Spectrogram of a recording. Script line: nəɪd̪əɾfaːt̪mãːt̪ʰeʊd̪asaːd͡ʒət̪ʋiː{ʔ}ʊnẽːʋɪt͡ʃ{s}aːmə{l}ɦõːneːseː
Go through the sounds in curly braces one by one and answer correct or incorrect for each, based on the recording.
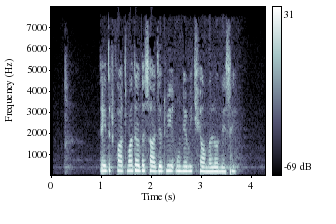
correct, incorrect: ʃ, correct

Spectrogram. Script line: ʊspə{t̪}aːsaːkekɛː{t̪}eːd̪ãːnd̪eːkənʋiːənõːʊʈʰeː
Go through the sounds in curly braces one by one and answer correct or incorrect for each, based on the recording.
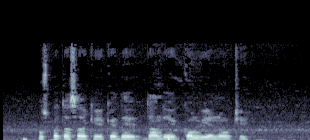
correct, incorrect: d̪

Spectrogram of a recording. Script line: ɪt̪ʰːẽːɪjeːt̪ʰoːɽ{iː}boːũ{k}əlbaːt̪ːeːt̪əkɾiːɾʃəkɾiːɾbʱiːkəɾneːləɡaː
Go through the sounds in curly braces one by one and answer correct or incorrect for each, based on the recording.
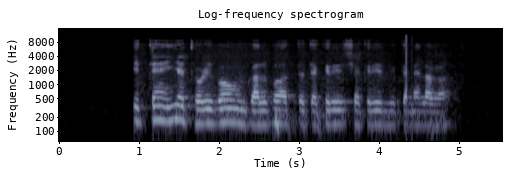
correct, incorrect: ɡ

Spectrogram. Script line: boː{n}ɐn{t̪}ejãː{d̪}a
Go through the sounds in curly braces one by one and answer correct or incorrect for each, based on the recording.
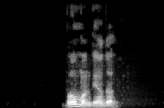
incorrect: m, incorrect: d̪, correct

